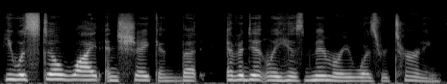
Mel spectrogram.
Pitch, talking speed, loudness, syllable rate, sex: 185 Hz, 160 wpm, -20 LUFS, 5.1 syllables/s, female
